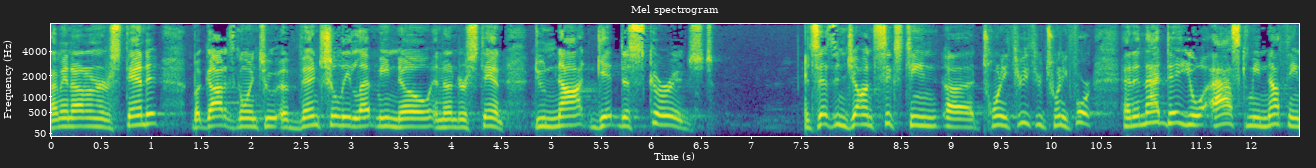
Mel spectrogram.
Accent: United States; I was born and raised in America

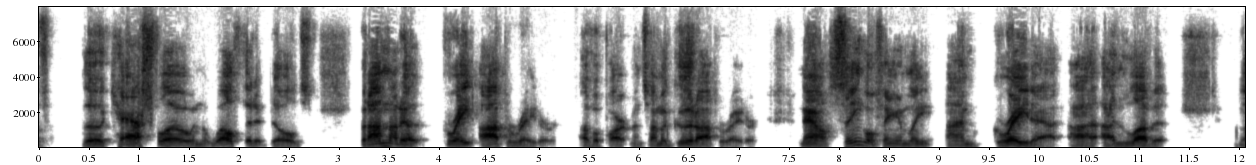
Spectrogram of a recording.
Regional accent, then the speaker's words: Asheville, North Carolina, United States; moved away as an adult; now in Houston, United States; I'm originally from Asheville, North Carolina. That's where I grew up.

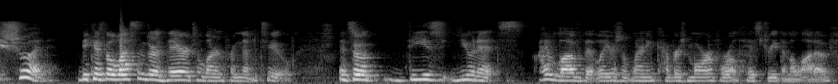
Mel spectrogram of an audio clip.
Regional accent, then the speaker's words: United States; we're American

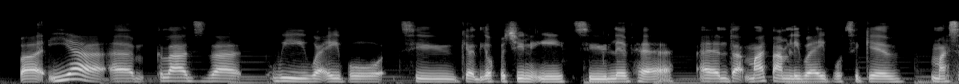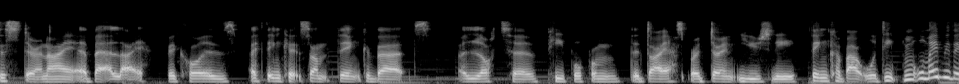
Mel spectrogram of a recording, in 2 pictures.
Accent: London, United Kingdom; I was born in London, pretty much grown here my whole life

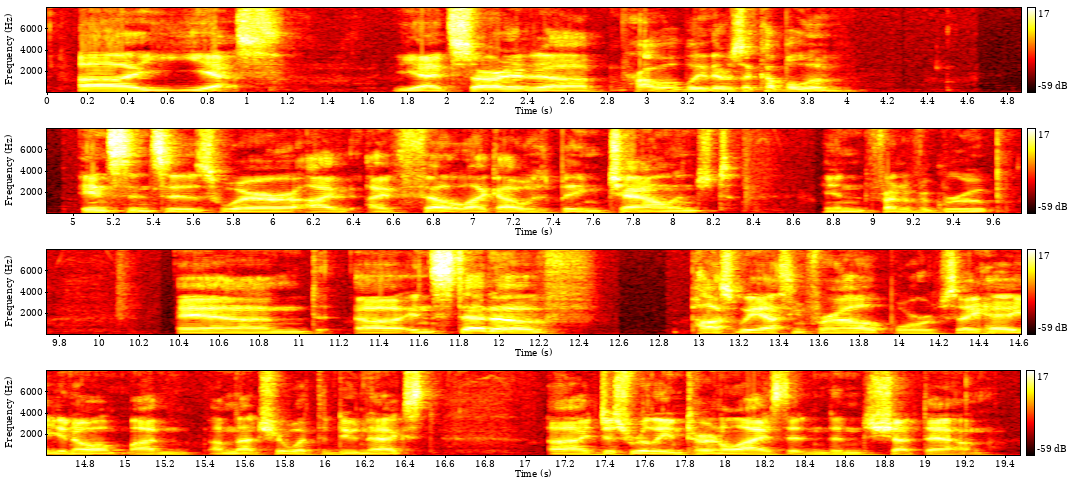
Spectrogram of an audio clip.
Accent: Los Angeles, California, United States; Venice, California

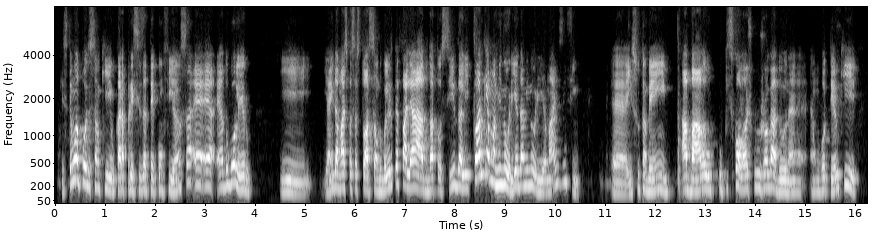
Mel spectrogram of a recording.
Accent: João Pessoa, Paraíba, Brazil; Eu sou de João Pessoa, Paraíba

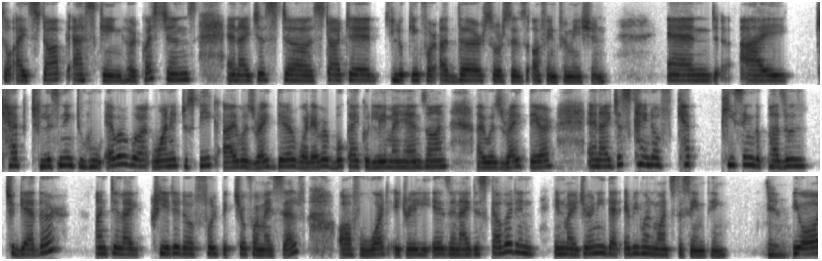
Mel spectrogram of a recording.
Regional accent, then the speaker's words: Pakistan; moved away; also born or lived in Germany / United Kingdom; I grew up in Pakistan in my younger years. We're all mixed up, because in the beginning we lived in Germany and the UK, and then we came home to Pakistan, which is where my parents were from

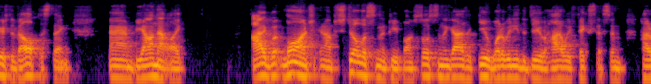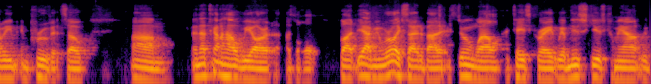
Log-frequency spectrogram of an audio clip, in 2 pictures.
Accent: New York, United States; I'm a New Yorker

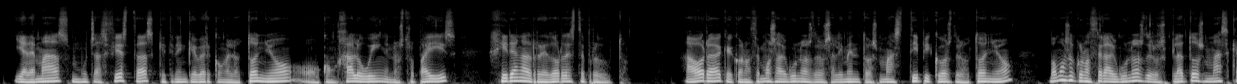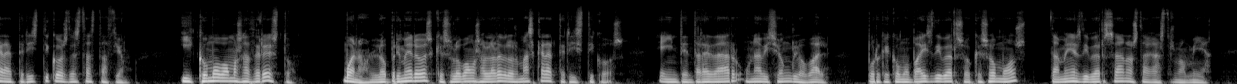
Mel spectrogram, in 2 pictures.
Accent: Galicia, Spain; Galicia, mi tierra

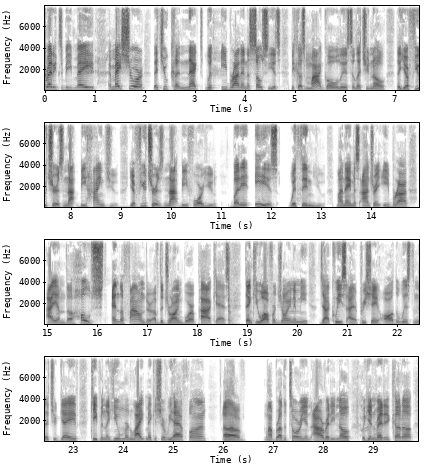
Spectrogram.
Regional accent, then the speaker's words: Indiana, United States; moved away; I'm a Indiana boy. So I grew up in Indiana.

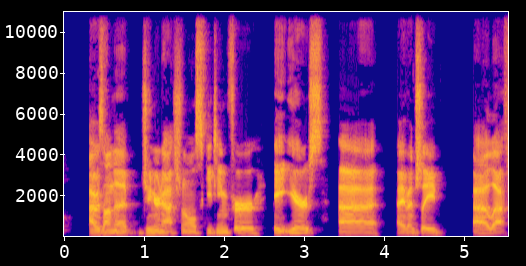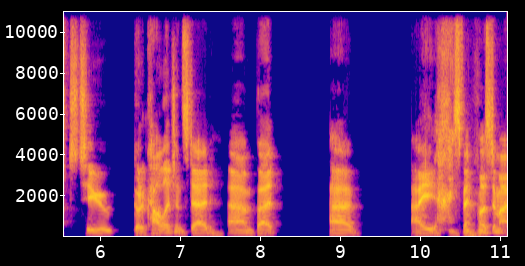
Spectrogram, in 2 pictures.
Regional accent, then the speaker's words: New York City, New York, United States; I guess I'm a stereotype of a New Yorker in that my parents are also from New York. We are Jewish.

